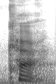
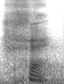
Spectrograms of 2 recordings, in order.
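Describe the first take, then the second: First: It starts with a plain hard k. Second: It starts with a rough throaty rasp. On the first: "I have heard Americans pronounce it ka" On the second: "That's khe"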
